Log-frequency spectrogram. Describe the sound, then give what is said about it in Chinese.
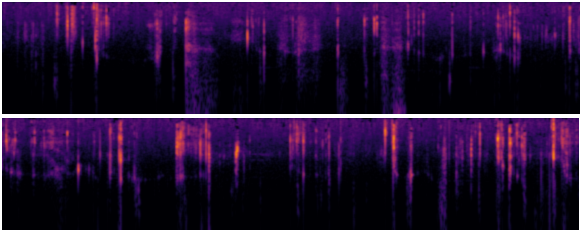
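Eating cold rice porridge, with many wet, irregular chewing and slurping clicks in quick succession, some louder bursts standing out, and no talking. “这粥 都发凉了。公子，赶紧吃了吧。”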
